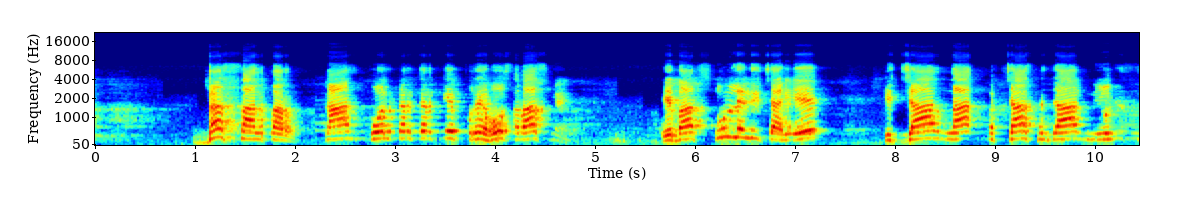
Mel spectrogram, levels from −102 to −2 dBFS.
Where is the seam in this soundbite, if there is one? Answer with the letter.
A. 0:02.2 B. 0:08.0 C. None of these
A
